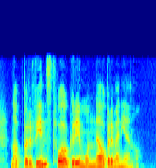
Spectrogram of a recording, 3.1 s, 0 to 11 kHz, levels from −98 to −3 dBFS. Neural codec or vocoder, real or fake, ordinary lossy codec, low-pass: codec, 16 kHz, 0.8 kbps, ZipCodec; fake; none; 7.2 kHz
